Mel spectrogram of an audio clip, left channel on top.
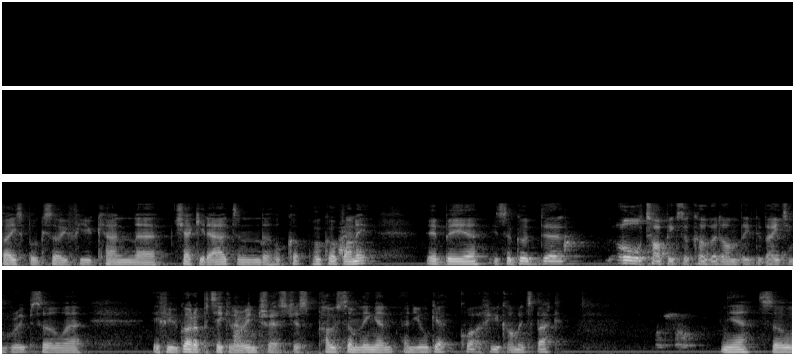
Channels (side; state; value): left; silent; digital silence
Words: So if you can check it out and hook up on it, it's a good. All topics are covered on the debating group. So if you've got a particular interest, just post something and you'll get quite a few comments back. For sure. Yeah.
